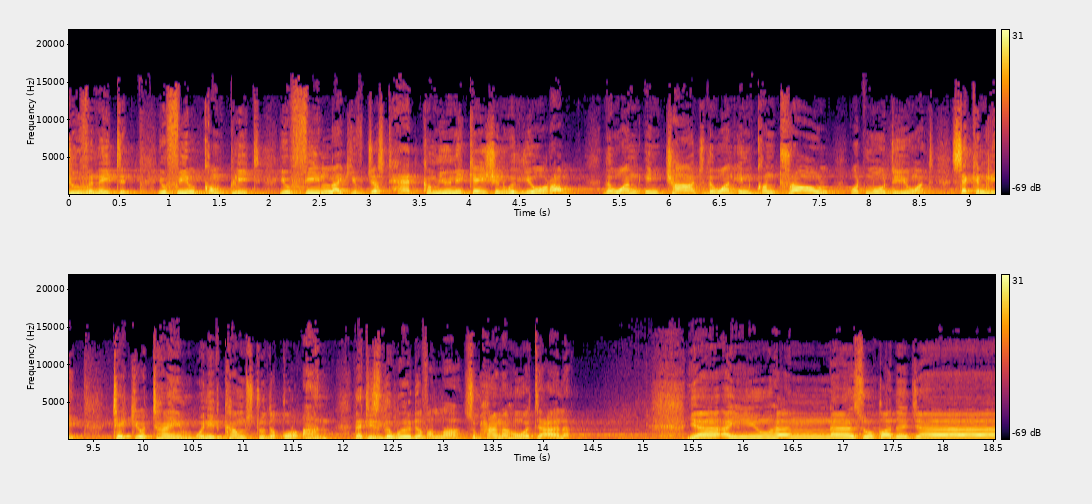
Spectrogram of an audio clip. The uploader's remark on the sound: A Jumuah Lecture from Masjid Al Falaah. Harare, Zimbabwe.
